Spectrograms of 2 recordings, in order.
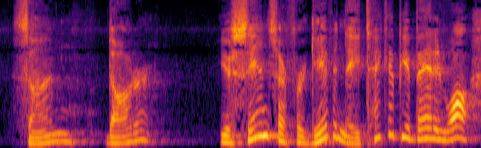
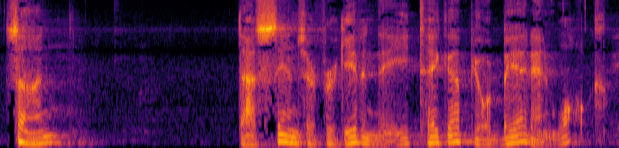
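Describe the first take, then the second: First: Preaching it out. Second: Soft, slow, lower forgiving words; tender Jesus voice. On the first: Preacher declaring forgiveness to the congregation, rising to a call. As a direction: proclaim the forgiveness to the room. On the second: Jesus forgiving the sinner, soft and slow. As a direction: hush it down like a gentle blessing. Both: Acted.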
